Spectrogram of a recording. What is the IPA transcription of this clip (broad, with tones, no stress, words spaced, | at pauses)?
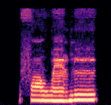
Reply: fɔ˧ wɛ̃˧bĩ˦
